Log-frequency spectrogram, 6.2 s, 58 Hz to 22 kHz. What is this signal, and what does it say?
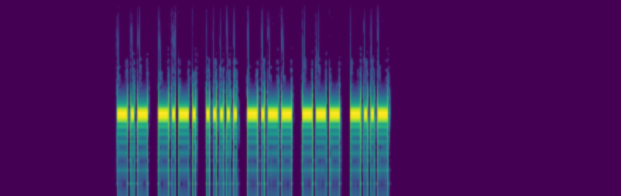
Morse code, heard as a keyed tone, about 34 wpm, 700 Hz. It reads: KC5YOX
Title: USA Call Signs 35wpm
